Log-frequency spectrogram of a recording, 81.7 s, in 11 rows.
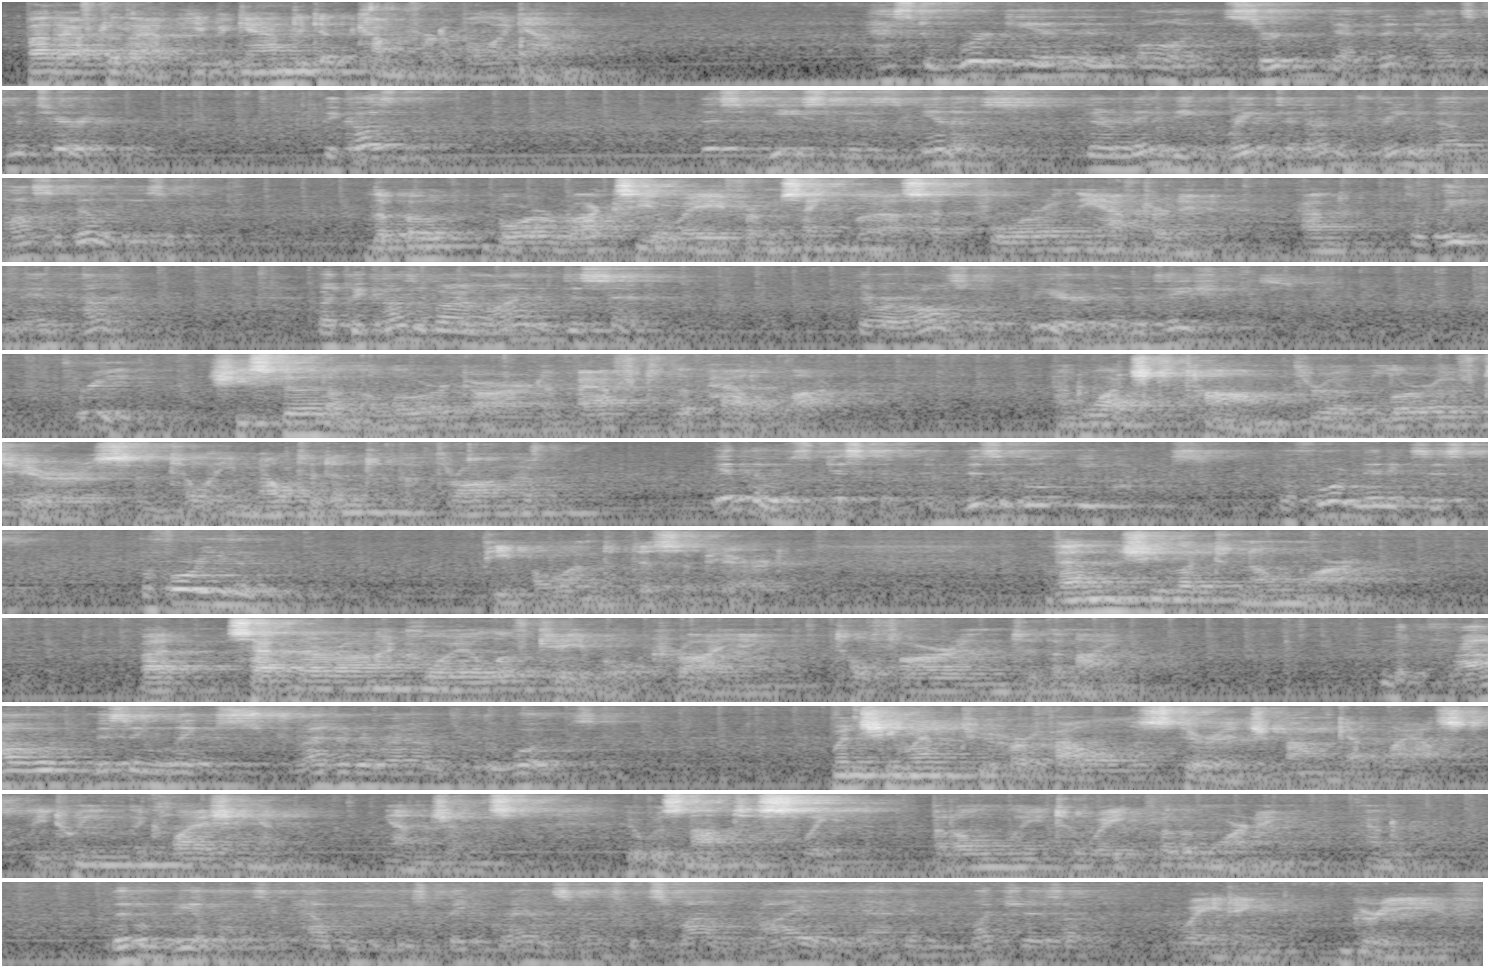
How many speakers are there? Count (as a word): two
